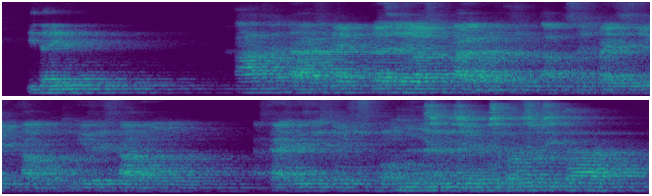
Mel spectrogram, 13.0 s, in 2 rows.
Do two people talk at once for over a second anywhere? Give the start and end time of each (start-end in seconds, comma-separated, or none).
10.4-12.0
